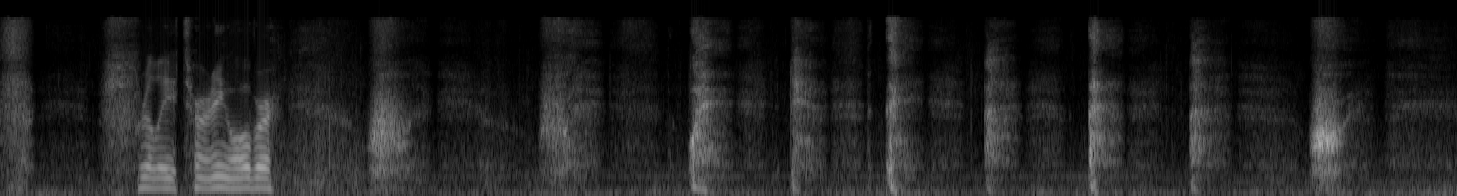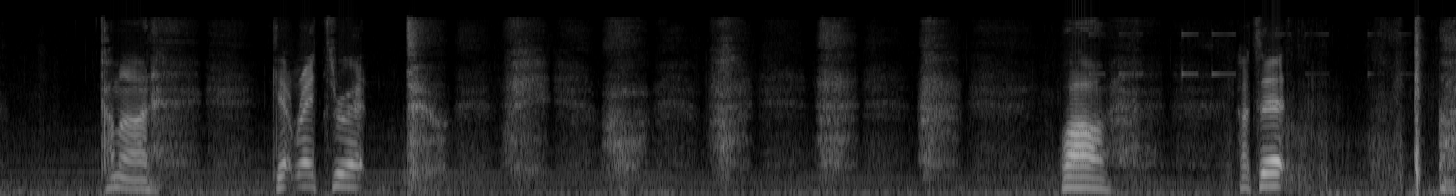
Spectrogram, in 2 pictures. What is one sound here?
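A young man speaks briefly and with energy into a close microphone.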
